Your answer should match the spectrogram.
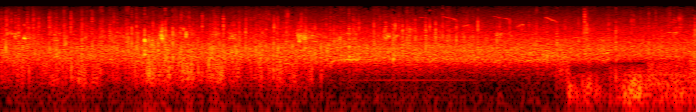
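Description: Spectators applauding: many scattered hand claps, fairly light and continuing steadily.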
